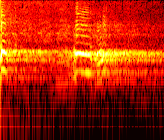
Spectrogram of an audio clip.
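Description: Several geese honk in a loose, overlapping chorus, with a louder burst of nasal calls midway; fairly close and moderately loud, no talking.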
